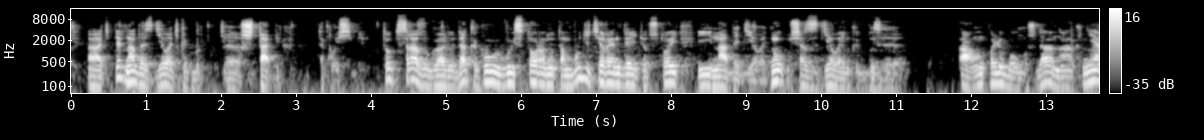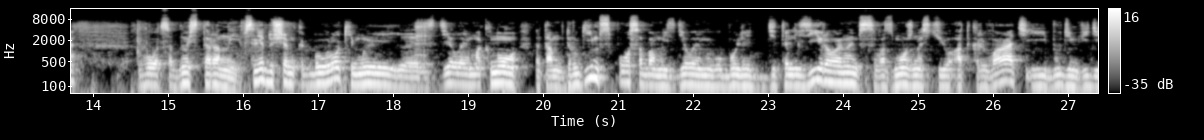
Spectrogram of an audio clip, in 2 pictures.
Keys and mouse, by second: 0.8 middle click, 1.9 shift+middle click, 3.1 shift+middle click, 3.6-5.0 middle drag, 9.2 middle click, 26.6-27.4 middle drag.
